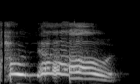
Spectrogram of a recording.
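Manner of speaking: piercing high shriek at full volume. Retelling a favorite clip where a caster screams: imitating Daddy screaming. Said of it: "he just screams".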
